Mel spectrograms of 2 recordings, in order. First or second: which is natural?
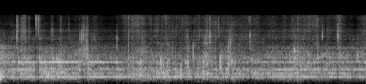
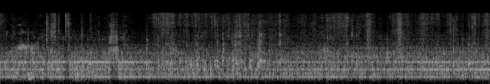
second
